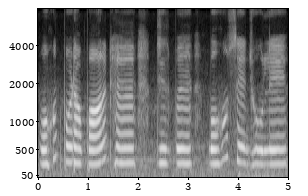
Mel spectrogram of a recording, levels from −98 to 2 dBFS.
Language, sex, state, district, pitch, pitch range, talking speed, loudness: Hindi, female, Gujarat, Gandhinagar, 260 Hz, 250-270 Hz, 95 wpm, -16 LUFS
